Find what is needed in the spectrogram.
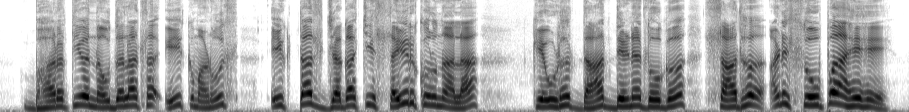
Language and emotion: Marathi, surprised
